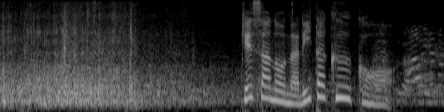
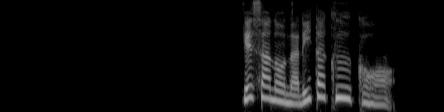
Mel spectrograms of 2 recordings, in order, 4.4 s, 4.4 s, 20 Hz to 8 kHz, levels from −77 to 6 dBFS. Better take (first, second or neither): first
